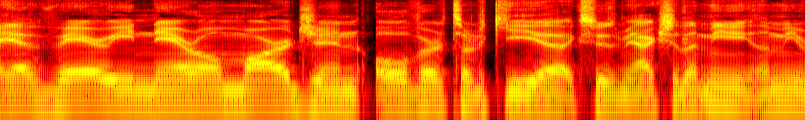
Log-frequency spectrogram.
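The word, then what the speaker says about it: Türkiye: They recently wanted to be referred to by how they natively pronounce it, Turkey.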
